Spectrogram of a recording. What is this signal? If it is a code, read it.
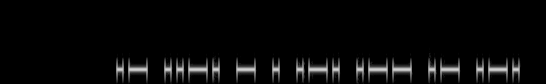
Morse code, heard as a keyed tone, about 20 wpm, 700 Hz. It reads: AFTERWAR
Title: Build A Word - 4 Letters At A Time - 10-Letter Words - 20wpm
